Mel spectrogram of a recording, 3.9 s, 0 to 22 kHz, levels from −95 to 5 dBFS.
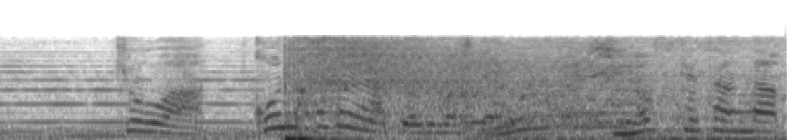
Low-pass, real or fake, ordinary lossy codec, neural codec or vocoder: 7.2 kHz; fake; none; codec, 16 kHz, 8 kbps, FunCodec, trained on Chinese and English, 25 frames a second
